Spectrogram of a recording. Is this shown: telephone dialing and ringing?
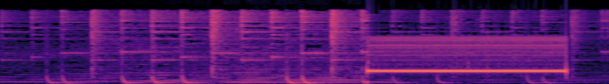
yes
